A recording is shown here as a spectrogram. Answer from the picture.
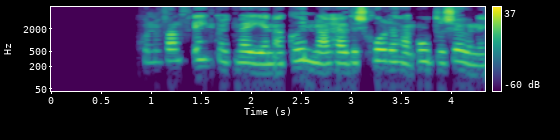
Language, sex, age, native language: Icelandic, female, 12, Icelandic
